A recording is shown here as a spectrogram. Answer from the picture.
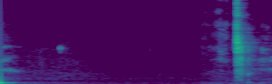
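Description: A pause, then a brief rustle and one sharp snap of linen cross-stitch fabric being lifted and handled near the end.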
